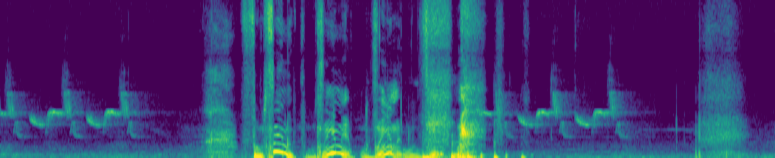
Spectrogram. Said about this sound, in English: Hear that bird? Yeah.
